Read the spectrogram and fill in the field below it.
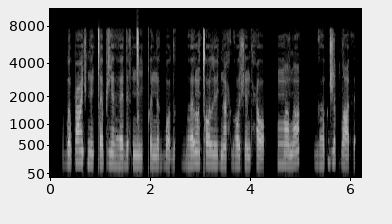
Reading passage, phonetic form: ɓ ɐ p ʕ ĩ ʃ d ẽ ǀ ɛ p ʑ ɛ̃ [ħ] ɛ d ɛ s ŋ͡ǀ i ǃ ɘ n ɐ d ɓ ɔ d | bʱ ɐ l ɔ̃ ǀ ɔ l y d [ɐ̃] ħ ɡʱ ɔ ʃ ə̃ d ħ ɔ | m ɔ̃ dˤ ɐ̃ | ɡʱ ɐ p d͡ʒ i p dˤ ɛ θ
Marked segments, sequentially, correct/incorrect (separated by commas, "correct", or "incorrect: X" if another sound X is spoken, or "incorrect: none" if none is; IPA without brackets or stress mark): incorrect: ɦ, correct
